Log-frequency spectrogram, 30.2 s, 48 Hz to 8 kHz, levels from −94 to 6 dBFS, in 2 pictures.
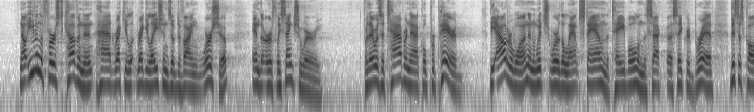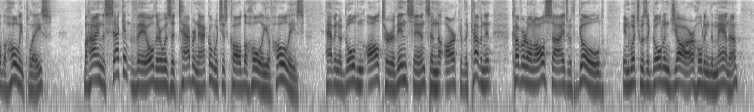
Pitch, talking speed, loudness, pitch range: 165 Hz, 170 wpm, -18 LUFS, 150-185 Hz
